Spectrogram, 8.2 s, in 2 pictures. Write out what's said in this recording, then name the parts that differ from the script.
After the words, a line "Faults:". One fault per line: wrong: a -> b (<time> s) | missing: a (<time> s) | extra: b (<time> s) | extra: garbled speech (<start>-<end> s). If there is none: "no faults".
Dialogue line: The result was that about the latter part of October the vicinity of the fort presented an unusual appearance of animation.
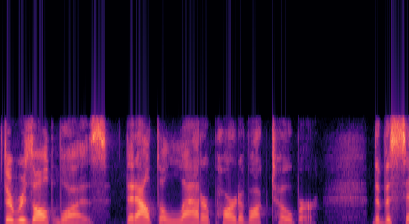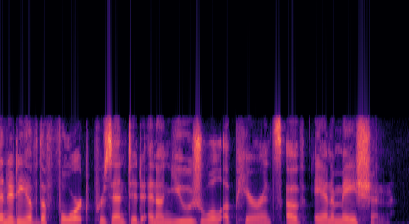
The result was that out the latter part of October the vicinity of the fort presented an unusual appearance of animation.
Faults:
wrong: about -> out (1.3 s)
